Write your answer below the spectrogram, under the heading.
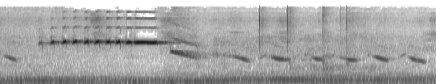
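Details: Male sirtu in full song meant to provoke rivals and lure other sirtu: a rapid high pulsed trill lasting about a second, followed by a run of short downslurred whistles over a low steady hum.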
